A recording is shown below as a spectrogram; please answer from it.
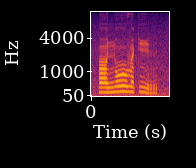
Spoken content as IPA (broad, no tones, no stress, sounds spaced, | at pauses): ʌː ɲ oː v ɛ k i r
